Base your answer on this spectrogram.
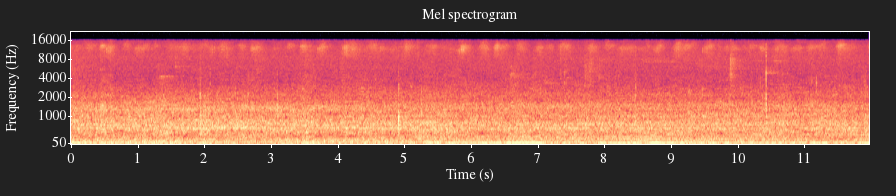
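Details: Quiet, steady low rumble with broad hiss and a few faint ticks, and no animal sounds.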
